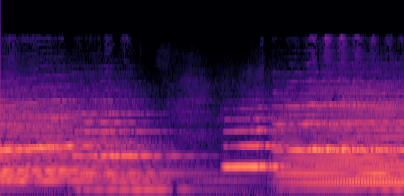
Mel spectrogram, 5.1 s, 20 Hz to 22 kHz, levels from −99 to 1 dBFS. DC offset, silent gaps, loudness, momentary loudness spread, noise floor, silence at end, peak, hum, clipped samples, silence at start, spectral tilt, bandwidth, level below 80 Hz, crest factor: under 0.1%; none; -31 LUFS; 8 LU; -56 dBFS; 0 s; -16 dBFS; none; under 0.1%; 0 s; -6 dB/octave; 11.5 kHz; -76 dBFS; 14 dB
